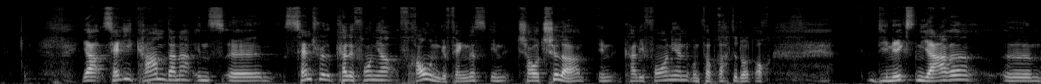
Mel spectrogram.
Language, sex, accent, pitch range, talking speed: German, male, German, 155-190 Hz, 120 wpm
